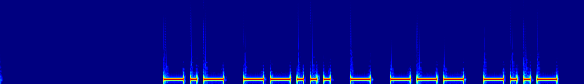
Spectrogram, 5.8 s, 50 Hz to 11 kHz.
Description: Morse code, heard as a keyed tone, about 18 wpm, 700 Hz. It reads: K7TOX
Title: Speed Racing - USA 1x3 Call Signs 15wpm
